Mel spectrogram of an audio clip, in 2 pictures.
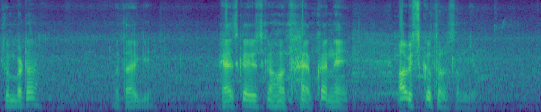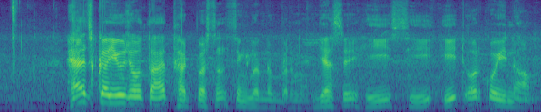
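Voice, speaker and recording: A man's voice: mid-range voice, very animated, normal speed, pauses often, bright, forceful tone, slight background noise. A man teaching English grammar to children in Hindi, patiently checking that they understand. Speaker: English tutor. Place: outdoors near traffic.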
